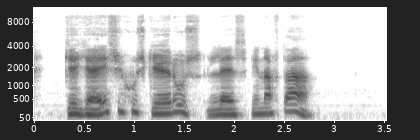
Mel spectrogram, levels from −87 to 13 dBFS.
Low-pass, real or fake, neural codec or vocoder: 9.9 kHz; real; none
